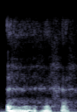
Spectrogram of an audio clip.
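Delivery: low, soft chuckle; quiet Joker-style laugh; imitated villain chuckle. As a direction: pretend to be quietly amused.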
